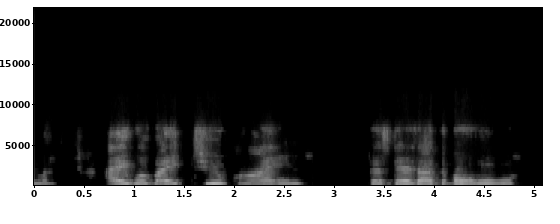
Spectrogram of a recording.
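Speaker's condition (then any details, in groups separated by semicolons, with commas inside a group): Cerebral palsy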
